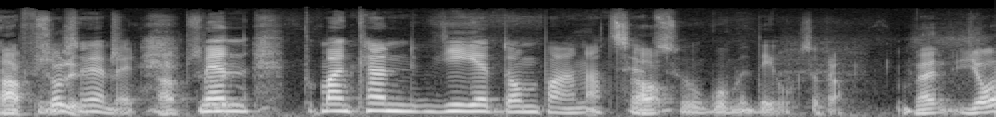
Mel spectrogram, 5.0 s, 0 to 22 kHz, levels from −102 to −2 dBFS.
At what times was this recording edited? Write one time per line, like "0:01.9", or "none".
0:01.6
0:02.7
